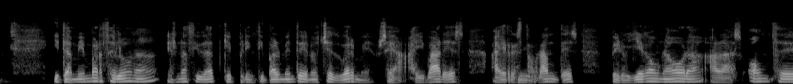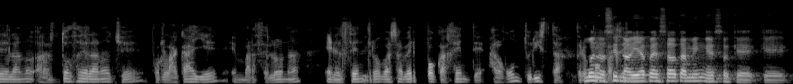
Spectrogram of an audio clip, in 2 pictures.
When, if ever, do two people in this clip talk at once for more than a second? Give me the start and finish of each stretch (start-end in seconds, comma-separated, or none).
none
